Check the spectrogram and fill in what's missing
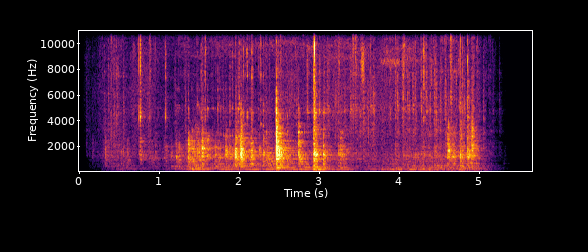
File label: Emergency Gurney Hospital Gurney Rolling Down Hallway; emergency effects; AdobeCC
